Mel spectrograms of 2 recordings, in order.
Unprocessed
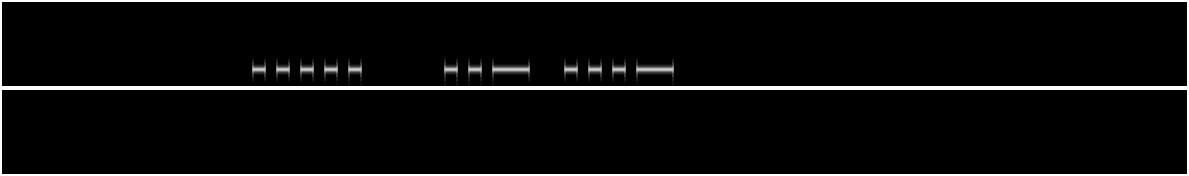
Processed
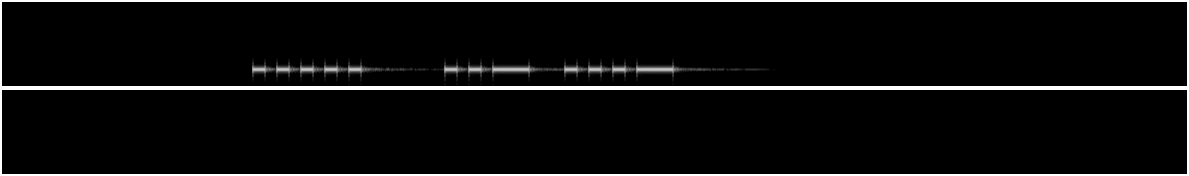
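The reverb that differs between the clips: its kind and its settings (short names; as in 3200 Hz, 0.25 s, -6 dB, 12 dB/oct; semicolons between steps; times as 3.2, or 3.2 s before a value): two-slope reverb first 0.29 s, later 2.1 s, from -20 dB, DRR 14.5 dB; gain -2.5 dB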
